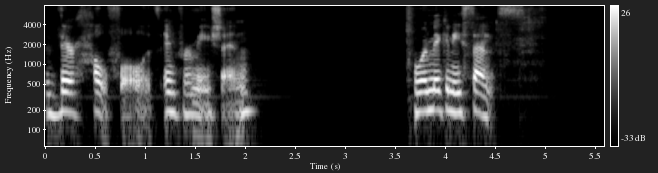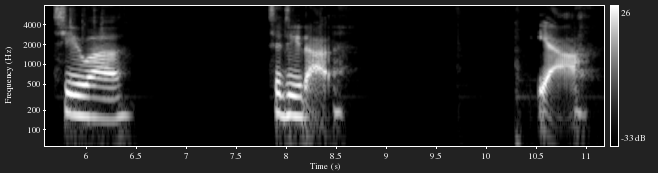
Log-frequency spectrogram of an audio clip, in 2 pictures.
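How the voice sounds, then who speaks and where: A woman's voice: on the low side, big pitch swings, a little mellow. A young woman giving a casual tarot reading in a reflective, encouraging way. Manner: slow, reflective, spiritual, encouraging. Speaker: tarot reader.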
